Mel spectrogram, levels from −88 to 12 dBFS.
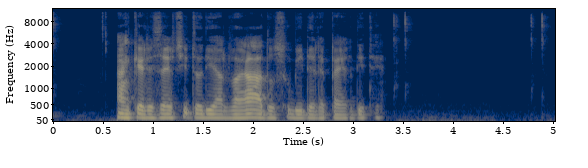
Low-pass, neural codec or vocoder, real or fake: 10.8 kHz; none; real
